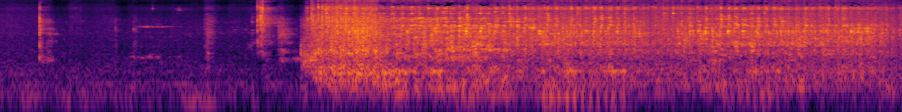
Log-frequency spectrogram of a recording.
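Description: A sewing machine fitted with a normal presser foot starts after a few soft clicks and handling taps, then runs in a fast, steady, loud mechanical whir of stitching to the end.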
